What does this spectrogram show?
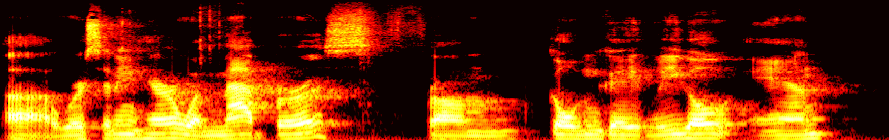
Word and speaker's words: Bourhis: What's Bourhis? Bourhis is the French pronunciation of my last name, but we butchered that when my family came to the U.S.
